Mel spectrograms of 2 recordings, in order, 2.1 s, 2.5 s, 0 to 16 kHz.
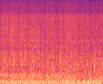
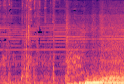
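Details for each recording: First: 1986 Mercedes W126 420 SEL after high idle near 2000 rpm: once the idle control switch connection is made, idle drops to a low, steady rumble without hunting; fault traced to that switch. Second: 1986 Mercedes W126 420SEL; engine catches and settles into a fast, steady idle near 2000 rpm, dropping once the idle air control valve connection is made: high idle from poor IAC valve connection.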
